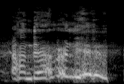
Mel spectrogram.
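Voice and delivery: high, exclaimed disbelief; mock amazement. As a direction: blurt it out high, playing up the shock. Repeats reply louder, mocking quiet home.

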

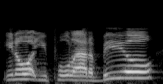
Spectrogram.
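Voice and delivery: ordinary delivery

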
